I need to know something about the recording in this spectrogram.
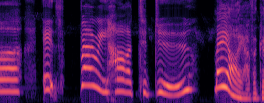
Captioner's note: none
